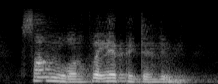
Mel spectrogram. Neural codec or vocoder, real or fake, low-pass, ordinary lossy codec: codec, 44.1 kHz, 0.9 kbps, DAC; fake; 14.4 kHz; none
